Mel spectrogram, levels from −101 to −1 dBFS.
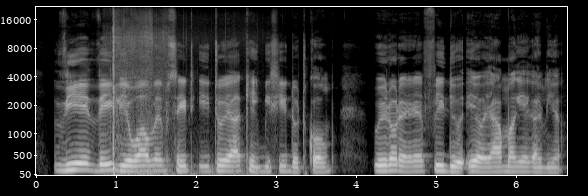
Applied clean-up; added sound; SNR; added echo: none; Fire; 13 dB; none.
